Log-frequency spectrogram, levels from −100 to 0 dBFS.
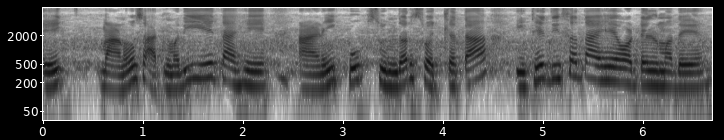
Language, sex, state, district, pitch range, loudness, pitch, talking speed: Marathi, female, Maharashtra, Solapur, 170-245 Hz, -15 LUFS, 190 Hz, 125 wpm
